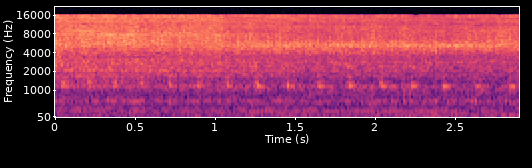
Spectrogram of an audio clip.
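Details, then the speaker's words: 2007 Chevrolet Avalanche V8 idling cold: steady light knock about five a second over the rumble, going away as it warms; suspected piston slap or carbon, slightly more muffled after decarbonization. Cause unconfirmed. "it definitely goes away once it's getting warmer"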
